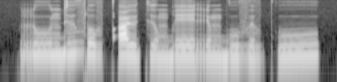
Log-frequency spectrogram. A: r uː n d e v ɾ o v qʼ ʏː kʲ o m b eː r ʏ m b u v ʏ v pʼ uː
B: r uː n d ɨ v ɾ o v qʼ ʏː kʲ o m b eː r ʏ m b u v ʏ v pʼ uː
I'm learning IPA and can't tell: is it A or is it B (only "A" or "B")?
B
